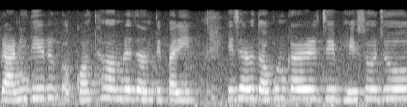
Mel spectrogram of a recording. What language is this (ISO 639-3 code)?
ben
